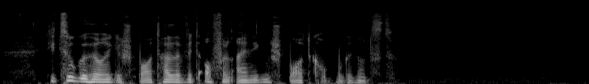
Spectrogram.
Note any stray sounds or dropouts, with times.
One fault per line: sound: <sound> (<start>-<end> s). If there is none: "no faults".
no faults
